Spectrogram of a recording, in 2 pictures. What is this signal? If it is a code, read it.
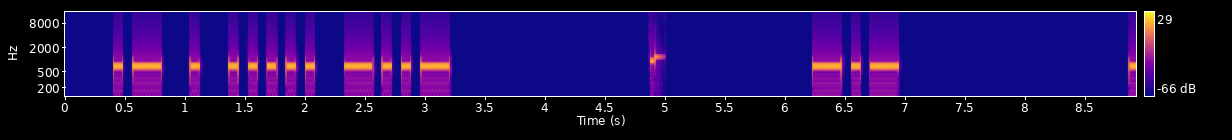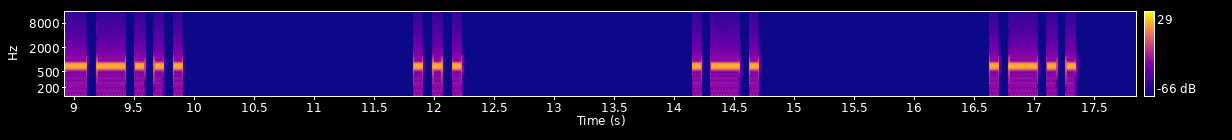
Morse code, heard as a keyed tone, about 15 wpm, spaced as for 6 wpm, 700 Hz. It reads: AE5X K7SRL
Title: USA Call Signs - 8x Character Spacing - 15wpm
